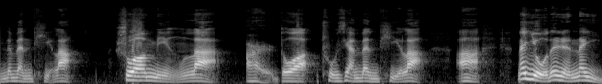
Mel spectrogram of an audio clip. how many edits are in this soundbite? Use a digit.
2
